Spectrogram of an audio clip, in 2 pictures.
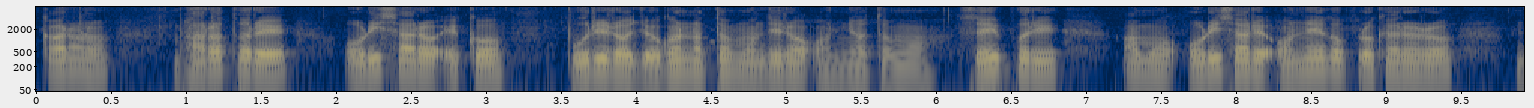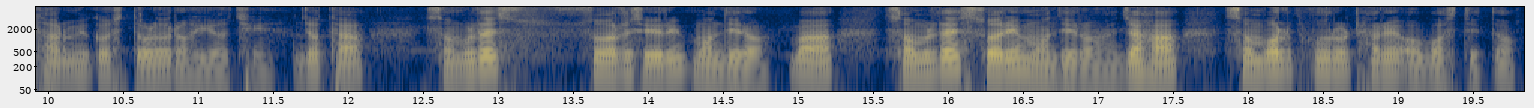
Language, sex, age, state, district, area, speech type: Odia, male, 18-30, Odisha, Bhadrak, rural, spontaneous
